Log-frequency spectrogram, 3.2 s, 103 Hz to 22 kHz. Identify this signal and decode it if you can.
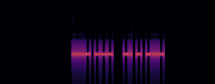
Morse code, heard as a keyed tone, about 50 wpm, 700 Hz. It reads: 4O NTX
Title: Winter Field Day Exchanges 50wpm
